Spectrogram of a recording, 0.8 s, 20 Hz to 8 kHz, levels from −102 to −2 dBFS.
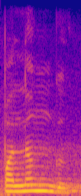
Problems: constant background noise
